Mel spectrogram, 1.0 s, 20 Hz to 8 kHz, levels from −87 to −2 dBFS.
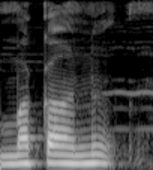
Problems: background conversations at intervals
